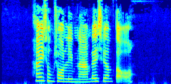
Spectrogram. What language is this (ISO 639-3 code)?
tha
